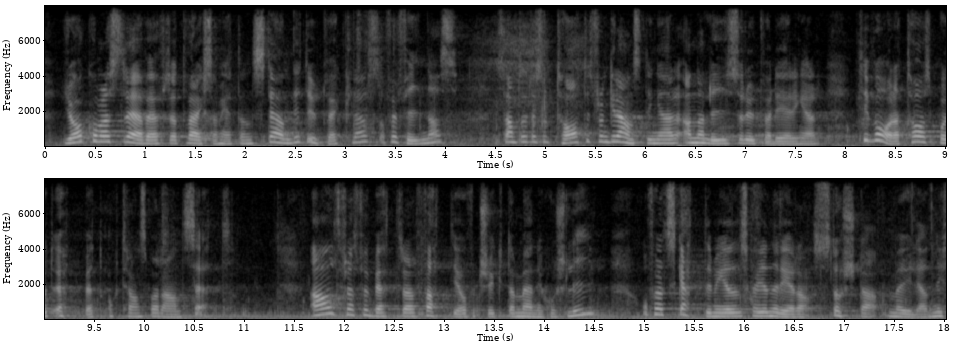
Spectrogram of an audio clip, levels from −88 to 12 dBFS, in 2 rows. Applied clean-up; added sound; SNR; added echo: none; Boiling + Growling; 16 dB; none.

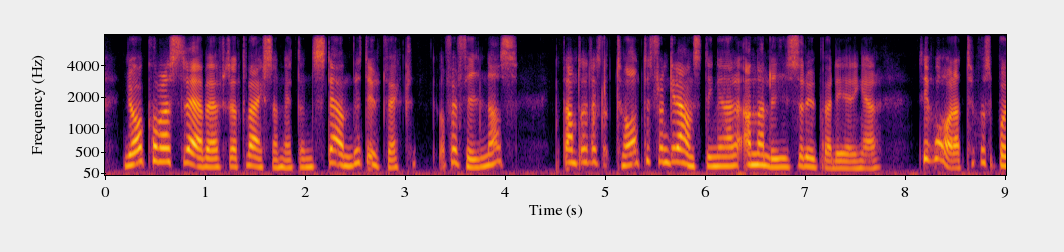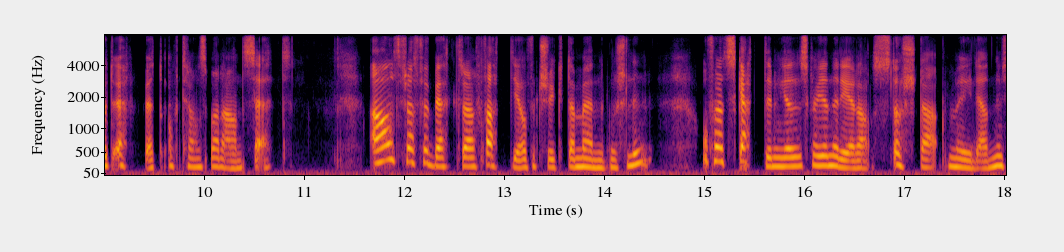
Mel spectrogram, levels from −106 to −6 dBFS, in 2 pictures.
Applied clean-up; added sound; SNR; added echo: neural diffusion model UNIVERSE++.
